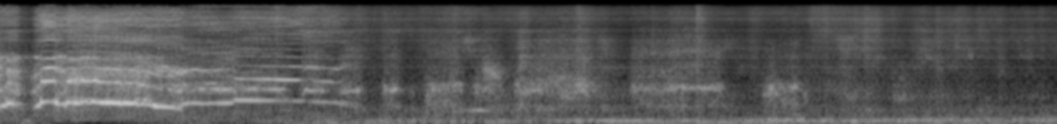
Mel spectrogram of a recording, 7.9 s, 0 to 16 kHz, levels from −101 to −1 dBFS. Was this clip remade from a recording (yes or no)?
yes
